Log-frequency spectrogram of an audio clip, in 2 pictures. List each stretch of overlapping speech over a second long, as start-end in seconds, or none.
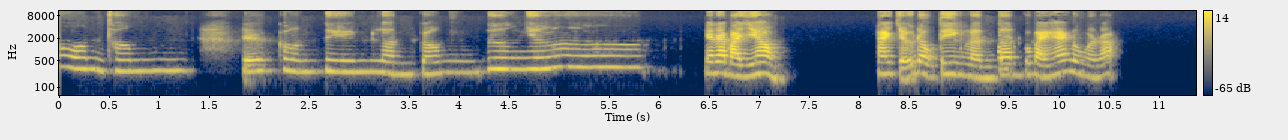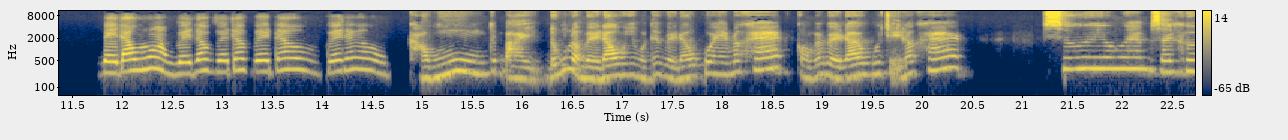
none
